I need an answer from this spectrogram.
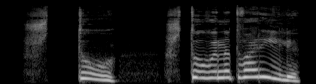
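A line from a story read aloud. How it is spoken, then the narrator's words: Moan. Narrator (Russian): простонала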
